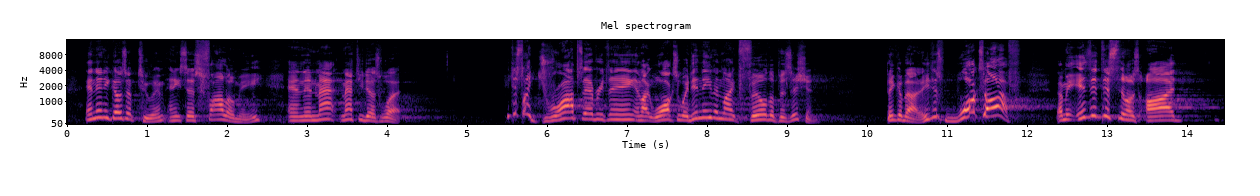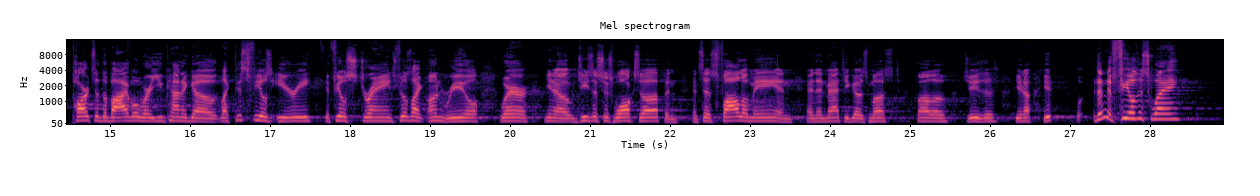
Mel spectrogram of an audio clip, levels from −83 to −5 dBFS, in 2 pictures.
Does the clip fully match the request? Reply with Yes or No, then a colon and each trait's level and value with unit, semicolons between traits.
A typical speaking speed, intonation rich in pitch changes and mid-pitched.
Yes: average, 195 wpm; wide, 7.5 semitones; medium, 175 Hz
